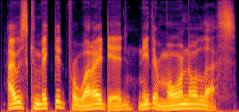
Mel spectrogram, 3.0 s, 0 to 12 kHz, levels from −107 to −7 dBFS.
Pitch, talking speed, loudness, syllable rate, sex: 120 Hz, 220 wpm, -19 LUFS, 5.2 syllables/s, male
